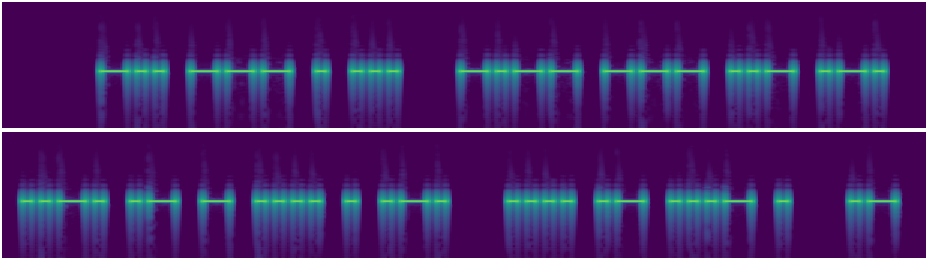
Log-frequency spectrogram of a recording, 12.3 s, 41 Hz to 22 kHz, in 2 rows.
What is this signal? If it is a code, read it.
Morse code, heard as a keyed tone, about 20 wpm, 700 Hz. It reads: DOES YOUR FATHER HAVE A
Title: Sentences from Top 1000 Words - Review Part 3 - 20wpm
